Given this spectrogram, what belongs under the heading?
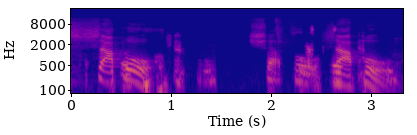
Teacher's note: So the CH sound in Patwa gives you the sound sh.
